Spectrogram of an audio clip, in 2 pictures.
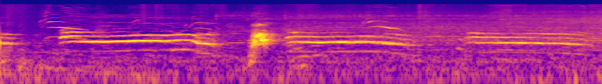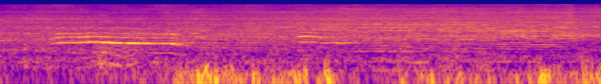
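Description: Kittens mewing repeatedly: high, thin calls, each about a second long and falling in pitch, coming every second or so and thinning out after about seven seconds. A sharp click sounds about two and a half seconds in.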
